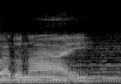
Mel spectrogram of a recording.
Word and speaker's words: Adonai: É um som longo, Adonai.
